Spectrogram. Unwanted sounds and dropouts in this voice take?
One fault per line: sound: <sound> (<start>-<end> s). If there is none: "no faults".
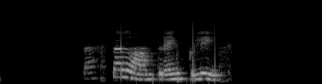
no faults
